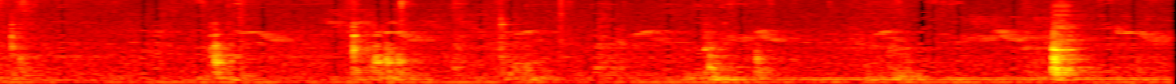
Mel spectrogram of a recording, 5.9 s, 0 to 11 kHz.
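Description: Steel sliding T-handle of a Charles Parker 953-A bench vise being pushed and worked by hand, giving a few separate short metal clicks and clinks spread over several seconds.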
